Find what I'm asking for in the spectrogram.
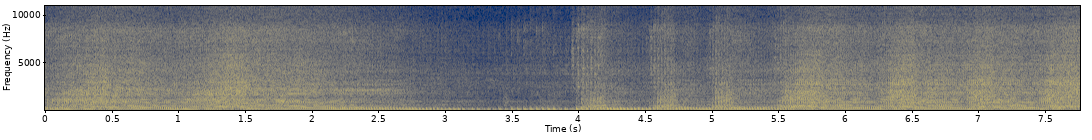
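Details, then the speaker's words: Yamaha Jupiter Z freshly fitted with new cylinder block, no air filter, not revved hard yet: small single revving in gentle crisp, even blips, no knock or rattle; engine sounds healthy. "Tapi ini sepertinya bagus untuk di bunyinya mesinnya juga bagus ya ya kita coba sedikit dikabulnya"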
